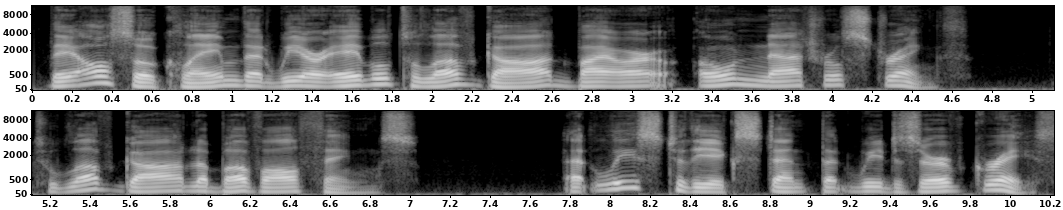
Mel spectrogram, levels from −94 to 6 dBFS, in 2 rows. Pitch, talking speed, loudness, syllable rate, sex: 135 Hz, 175 wpm, -17 LUFS, 4.7 syllables/s, male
